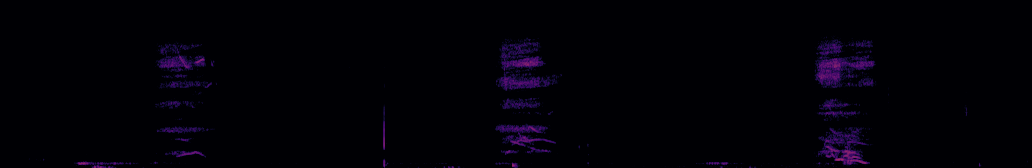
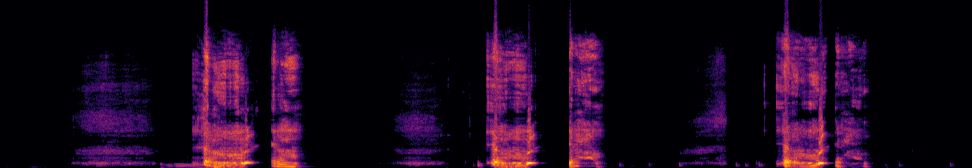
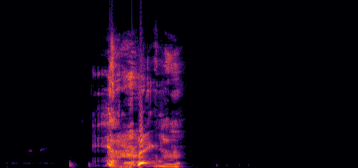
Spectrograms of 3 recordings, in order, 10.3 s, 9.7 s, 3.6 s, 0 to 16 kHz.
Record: {"exhalation_length": "10.3 s", "exhalation_amplitude": 2359, "exhalation_signal_mean_std_ratio": 0.43, "three_cough_length": "9.7 s", "three_cough_amplitude": 32768, "three_cough_signal_mean_std_ratio": 0.34, "cough_length": "3.6 s", "cough_amplitude": 32768, "cough_signal_mean_std_ratio": 0.3, "survey_phase": "beta (2021-08-13 to 2022-03-07)", "age": "45-64", "gender": "Female", "wearing_mask": "No", "symptom_cough_any": true, "symptom_runny_or_blocked_nose": true, "symptom_shortness_of_breath": true, "symptom_sore_throat": true, "symptom_fatigue": true, "symptom_fever_high_temperature": true, "symptom_headache": true, "symptom_change_to_sense_of_smell_or_taste": true, "symptom_loss_of_taste": true, "symptom_other": true, "symptom_onset": "4 days", "smoker_status": "Ex-smoker", "respiratory_condition_asthma": true, "respiratory_condition_other": false, "recruitment_source": "Test and Trace", "submission_delay": "3 days", "covid_test_result": "Positive", "covid_test_method": "RT-qPCR"}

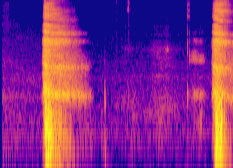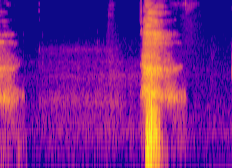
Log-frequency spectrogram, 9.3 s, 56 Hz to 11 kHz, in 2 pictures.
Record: {"exhalation_length": "9.3 s", "exhalation_amplitude": 32768, "exhalation_signal_mean_std_ratio": 0.25, "survey_phase": "beta (2021-08-13 to 2022-03-07)", "age": "45-64", "gender": "Female", "wearing_mask": "No", "symptom_cough_any": true, "symptom_new_continuous_cough": true, "symptom_runny_or_blocked_nose": true, "symptom_sore_throat": true, "symptom_fatigue": true, "symptom_headache": true, "smoker_status": "Never smoked", "respiratory_condition_asthma": false, "respiratory_condition_other": false, "recruitment_source": "Test and Trace", "submission_delay": "2 days", "covid_test_result": "Positive", "covid_test_method": "LFT"}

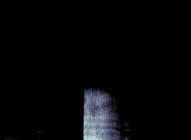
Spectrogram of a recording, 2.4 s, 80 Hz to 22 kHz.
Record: {"cough_length": "2.4 s", "cough_amplitude": 29793, "cough_signal_mean_std_ratio": 0.26, "survey_phase": "beta (2021-08-13 to 2022-03-07)", "age": "18-44", "gender": "Male", "wearing_mask": "No", "symptom_fatigue": true, "symptom_onset": "2 days", "smoker_status": "Never smoked", "respiratory_condition_asthma": false, "respiratory_condition_other": false, "recruitment_source": "Test and Trace", "submission_delay": "1 day", "covid_test_result": "Positive", "covid_test_method": "ePCR"}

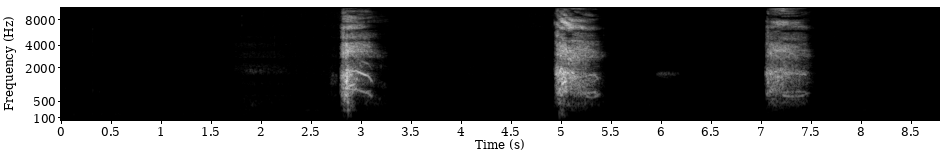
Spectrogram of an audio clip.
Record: {"exhalation_length": "8.8 s", "exhalation_amplitude": 32078, "exhalation_signal_mean_std_ratio": 0.25, "survey_phase": "beta (2021-08-13 to 2022-03-07)", "age": "45-64", "gender": "Female", "wearing_mask": "Yes", "symptom_none": true, "smoker_status": "Never smoked", "respiratory_condition_asthma": true, "respiratory_condition_other": false, "recruitment_source": "REACT", "submission_delay": "4 days", "covid_test_result": "Negative", "covid_test_method": "RT-qPCR", "influenza_a_test_result": "Negative", "influenza_b_test_result": "Negative"}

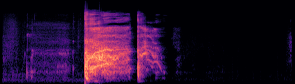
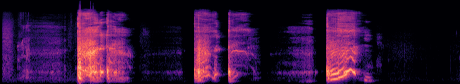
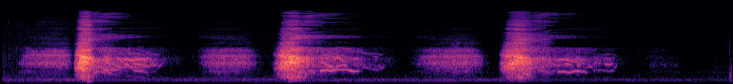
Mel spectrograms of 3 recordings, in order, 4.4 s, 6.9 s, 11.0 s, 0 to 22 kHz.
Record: {"cough_length": "4.4 s", "cough_amplitude": 29203, "cough_signal_mean_std_ratio": 0.3, "three_cough_length": "6.9 s", "three_cough_amplitude": 29204, "three_cough_signal_mean_std_ratio": 0.34, "exhalation_length": "11.0 s", "exhalation_amplitude": 16174, "exhalation_signal_mean_std_ratio": 0.34, "survey_phase": "beta (2021-08-13 to 2022-03-07)", "age": "65+", "gender": "Female", "wearing_mask": "No", "symptom_cough_any": true, "symptom_fatigue": true, "smoker_status": "Ex-smoker", "respiratory_condition_asthma": true, "respiratory_condition_other": true, "recruitment_source": "REACT", "submission_delay": "1 day", "covid_test_result": "Negative", "covid_test_method": "RT-qPCR"}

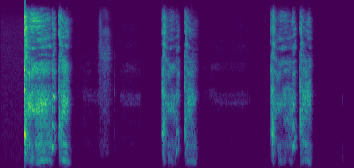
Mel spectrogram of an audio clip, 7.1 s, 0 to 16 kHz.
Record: {"three_cough_length": "7.1 s", "three_cough_amplitude": 32768, "three_cough_signal_mean_std_ratio": 0.3, "survey_phase": "alpha (2021-03-01 to 2021-08-12)", "age": "18-44", "gender": "Female", "wearing_mask": "No", "symptom_cough_any": true, "symptom_headache": true, "smoker_status": "Never smoked", "respiratory_condition_asthma": false, "respiratory_condition_other": false, "recruitment_source": "Test and Trace", "submission_delay": "1 day", "covid_test_result": "Positive", "covid_test_method": "RT-qPCR"}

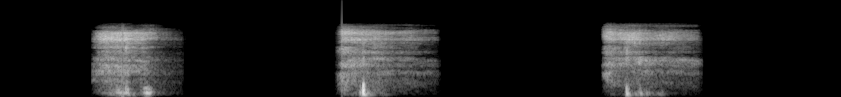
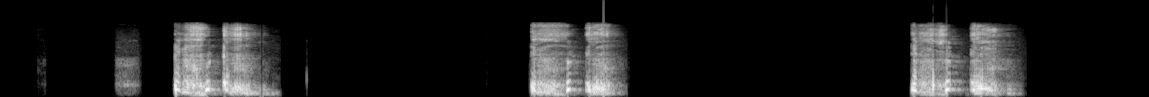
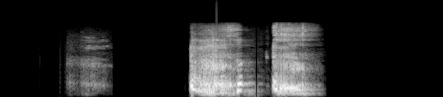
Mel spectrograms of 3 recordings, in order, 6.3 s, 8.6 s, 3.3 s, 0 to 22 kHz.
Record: {"exhalation_length": "6.3 s", "exhalation_amplitude": 25095, "exhalation_signal_mean_std_ratio": 0.35, "three_cough_length": "8.6 s", "three_cough_amplitude": 32768, "three_cough_signal_mean_std_ratio": 0.31, "cough_length": "3.3 s", "cough_amplitude": 32767, "cough_signal_mean_std_ratio": 0.36, "survey_phase": "beta (2021-08-13 to 2022-03-07)", "age": "45-64", "gender": "Female", "wearing_mask": "No", "symptom_new_continuous_cough": true, "symptom_runny_or_blocked_nose": true, "symptom_shortness_of_breath": true, "symptom_fatigue": true, "symptom_onset": "5 days", "smoker_status": "Ex-smoker", "respiratory_condition_asthma": false, "respiratory_condition_other": false, "recruitment_source": "Test and Trace", "submission_delay": "3 days", "covid_test_result": "Positive", "covid_test_method": "RT-qPCR"}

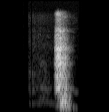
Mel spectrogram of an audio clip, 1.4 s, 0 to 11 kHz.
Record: {"exhalation_length": "1.4 s", "exhalation_amplitude": 13555, "exhalation_signal_mean_std_ratio": 0.29, "survey_phase": "alpha (2021-03-01 to 2021-08-12)", "age": "18-44", "gender": "Female", "wearing_mask": "No", "symptom_none": true, "smoker_status": "Never smoked", "respiratory_condition_asthma": false, "respiratory_condition_other": false, "recruitment_source": "REACT", "submission_delay": "1 day", "covid_test_result": "Negative", "covid_test_method": "RT-qPCR"}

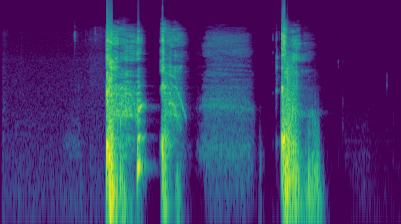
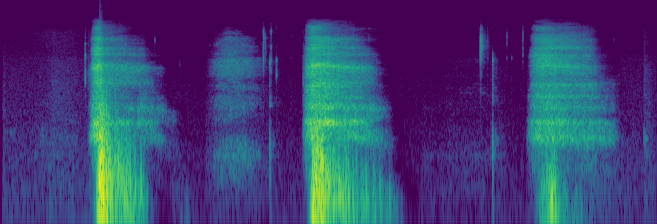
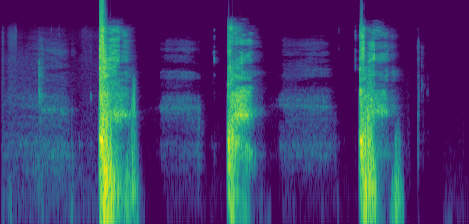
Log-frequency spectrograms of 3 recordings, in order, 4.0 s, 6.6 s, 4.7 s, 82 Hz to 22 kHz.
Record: {"cough_length": "4.0 s", "cough_amplitude": 32768, "cough_signal_mean_std_ratio": 0.25, "exhalation_length": "6.6 s", "exhalation_amplitude": 32768, "exhalation_signal_mean_std_ratio": 0.26, "three_cough_length": "4.7 s", "three_cough_amplitude": 32768, "three_cough_signal_mean_std_ratio": 0.25, "survey_phase": "alpha (2021-03-01 to 2021-08-12)", "age": "18-44", "gender": "Female", "wearing_mask": "No", "symptom_none": true, "smoker_status": "Prefer not to say", "respiratory_condition_asthma": false, "respiratory_condition_other": false, "recruitment_source": "REACT", "submission_delay": "1 day", "covid_test_result": "Negative", "covid_test_method": "RT-qPCR"}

